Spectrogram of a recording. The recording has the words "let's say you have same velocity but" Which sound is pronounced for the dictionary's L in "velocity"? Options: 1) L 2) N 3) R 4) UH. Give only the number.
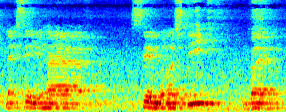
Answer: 2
